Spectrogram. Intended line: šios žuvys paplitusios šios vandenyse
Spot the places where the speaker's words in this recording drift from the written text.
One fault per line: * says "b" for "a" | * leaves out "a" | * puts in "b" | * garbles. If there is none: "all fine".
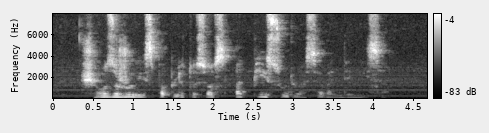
* says "apysūriuose" for "šios"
